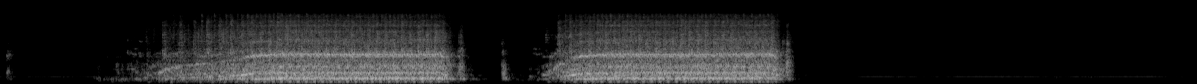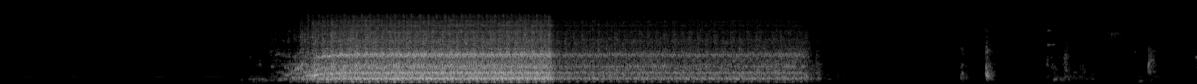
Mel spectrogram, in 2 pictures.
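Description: A sewing machine stitches a quilt seam for a Christmas throw pillow, running in three steady motorized bursts: two close together, then a longer one after a quiet pause, with faint handling clicks at the end.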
